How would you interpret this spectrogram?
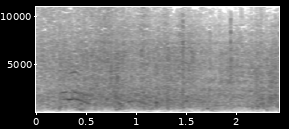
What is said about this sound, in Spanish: Niños desnudos chapotean en el agua.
